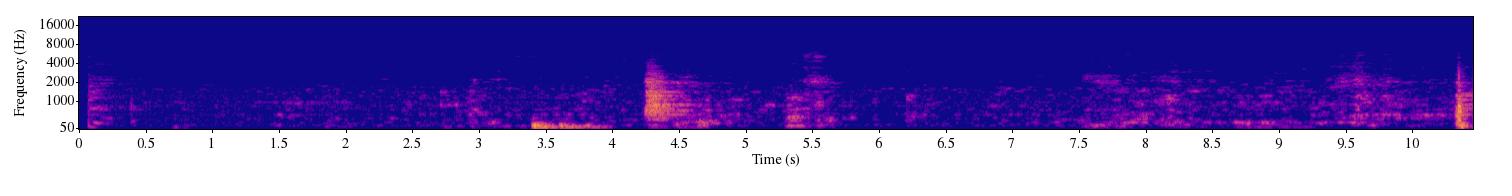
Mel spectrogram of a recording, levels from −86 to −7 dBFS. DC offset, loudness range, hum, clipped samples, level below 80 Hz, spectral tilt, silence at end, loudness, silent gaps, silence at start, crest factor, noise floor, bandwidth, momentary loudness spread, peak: under 0.1%; 18 LU; none; under 0.1%; -66 dBFS; -8.5 dB/octave; 0 s; -41 LUFS; none; 0.1 s; 30 dB; -73 dBFS; 6.6 kHz; 27 LU; -14 dBFS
